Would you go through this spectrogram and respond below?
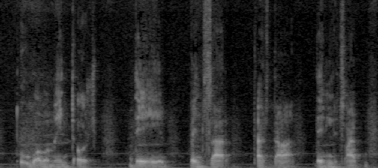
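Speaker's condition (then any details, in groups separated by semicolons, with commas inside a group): Total laryngectomy; laryngeal cancer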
